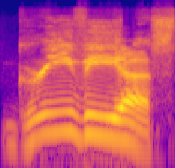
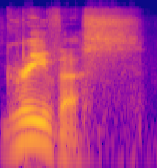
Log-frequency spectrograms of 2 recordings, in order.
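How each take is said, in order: First: It is said with an extra syllable. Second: It is said with two syllables. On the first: The speaker calls it wrong. "not grievous. There is no I" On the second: The speaker calls it right. "It's grievous"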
